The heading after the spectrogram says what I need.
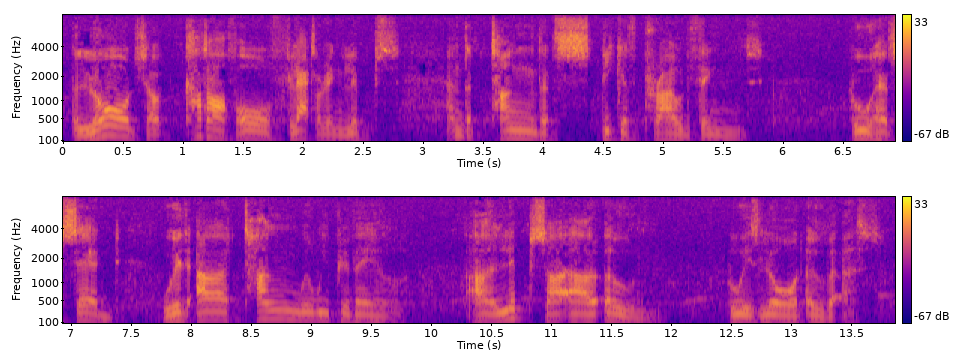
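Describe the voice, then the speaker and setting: A man giving a dramatized Bible reading in a solemn, declamatory manner with deliberate phrasing. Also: mid-range voice, animated, a little mellow, lo-fi sound. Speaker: scripture narrator.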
